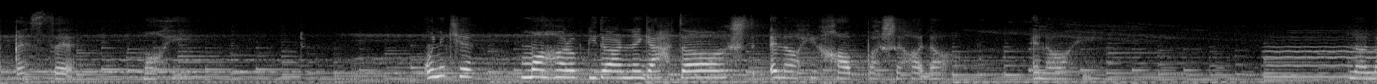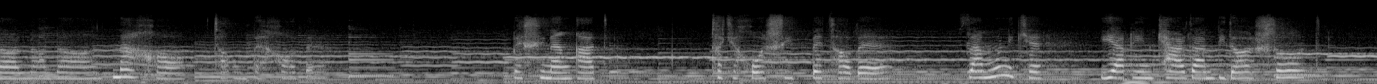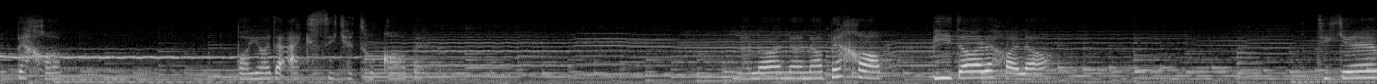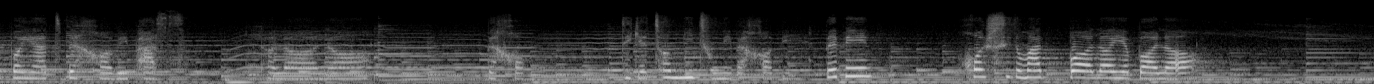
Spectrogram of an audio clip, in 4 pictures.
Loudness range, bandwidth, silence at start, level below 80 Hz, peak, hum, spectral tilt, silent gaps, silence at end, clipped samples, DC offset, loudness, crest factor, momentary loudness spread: 9 LU; 13 kHz; 0 s; -50 dBFS; -2 dBFS; 50 Hz at -45 dBFS; -6 dB/octave; none; 0 s; under 0.1%; under 0.1%; -20 LUFS; 18 dB; 14 LU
